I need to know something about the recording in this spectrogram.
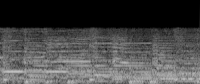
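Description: Live country-rock band playing, with guitar, fiddle and drums, in an instrumental stretch between sung lines.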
